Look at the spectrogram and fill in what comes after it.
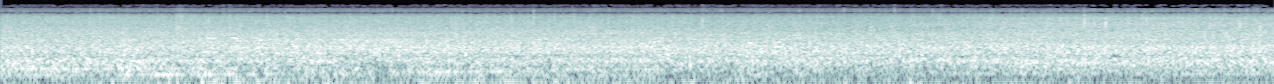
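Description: Heavy rain pouring steadily onto the road, an even, unbroken hiss.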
